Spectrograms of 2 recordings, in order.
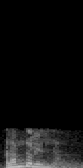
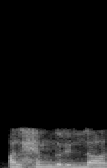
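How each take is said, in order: First: The phrase is said quickly and slurred. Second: The phrase is said slowly and clearly. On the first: The speaker calls it wrong. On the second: The speaker calls it right.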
